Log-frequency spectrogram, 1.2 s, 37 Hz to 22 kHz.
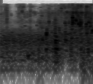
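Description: Water drains from the heater of a Ranger Tug R27 boat down into the bilge, a steady soft trickle and splash, close by and moderately quiet, with no talk over it.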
